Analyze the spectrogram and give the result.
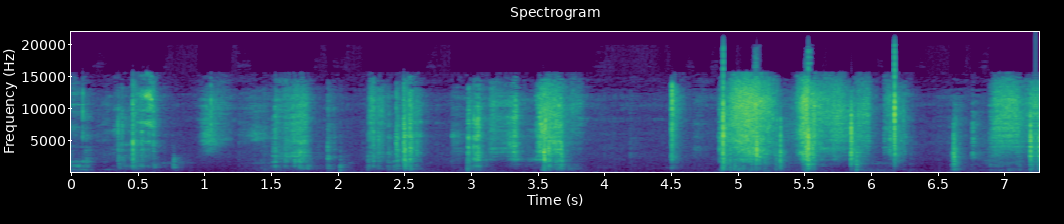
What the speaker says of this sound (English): So just cut out the notches.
